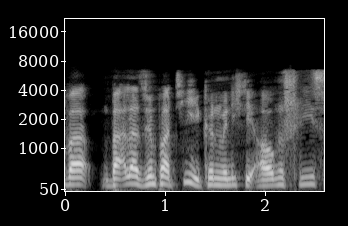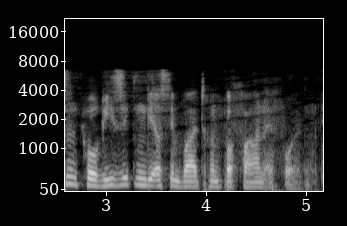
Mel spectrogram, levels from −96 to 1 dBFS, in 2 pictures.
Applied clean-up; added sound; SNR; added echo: neural mask model Resemble Enhance denoiser.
